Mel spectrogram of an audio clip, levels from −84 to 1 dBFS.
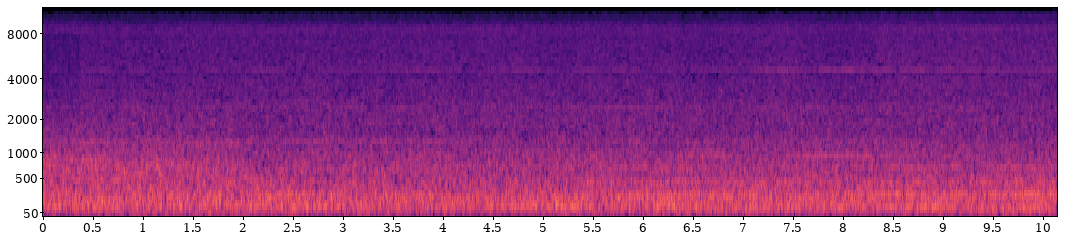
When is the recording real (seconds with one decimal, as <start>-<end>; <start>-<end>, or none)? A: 0.0-10.1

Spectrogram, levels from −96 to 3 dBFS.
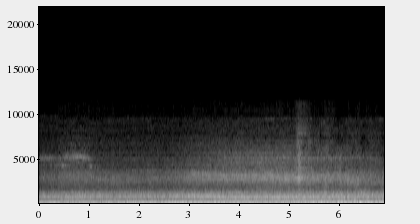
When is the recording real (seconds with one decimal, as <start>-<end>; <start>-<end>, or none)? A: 0.0-5.5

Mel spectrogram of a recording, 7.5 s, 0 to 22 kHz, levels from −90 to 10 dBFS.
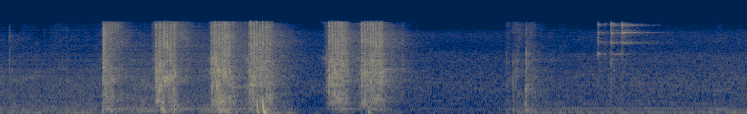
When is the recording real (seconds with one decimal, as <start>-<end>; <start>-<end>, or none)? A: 2.3-5.1; 5.8-7.5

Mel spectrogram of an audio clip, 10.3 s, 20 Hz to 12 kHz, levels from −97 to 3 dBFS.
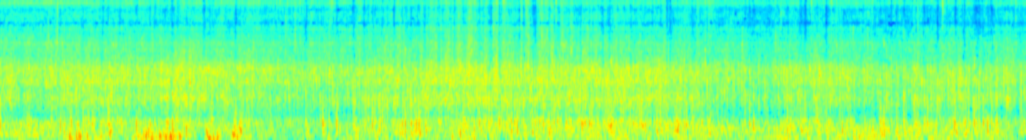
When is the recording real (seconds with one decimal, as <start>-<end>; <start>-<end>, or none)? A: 0.0-1.6; 2.7-10.3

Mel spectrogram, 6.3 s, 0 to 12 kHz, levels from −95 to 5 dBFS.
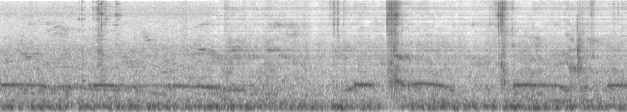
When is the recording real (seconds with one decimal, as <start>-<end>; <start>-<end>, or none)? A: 0.0-2.1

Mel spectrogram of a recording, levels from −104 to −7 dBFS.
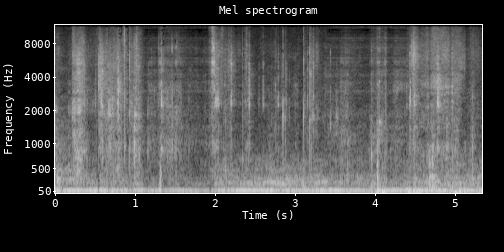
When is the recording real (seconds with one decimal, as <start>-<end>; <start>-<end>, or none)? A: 0.0-1.1; 2.0-3.4; 4.4-5.3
